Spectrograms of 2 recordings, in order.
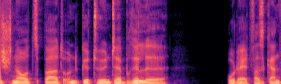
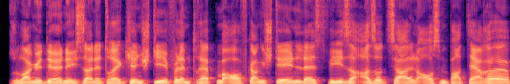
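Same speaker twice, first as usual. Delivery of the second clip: loud, quick, higher grumble; grumbling; 7 semitones higher, 7 dB louder, faster than usual. Acted. Husband complains about boots in the stairwell, grumbling. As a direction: grouse loudly from indoors. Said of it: "brummte der Mann".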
